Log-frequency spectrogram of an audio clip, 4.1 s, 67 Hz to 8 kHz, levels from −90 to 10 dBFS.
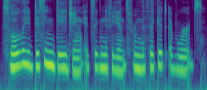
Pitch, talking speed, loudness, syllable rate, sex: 225 Hz, 130 wpm, -15 LUFS, 4.6 syllables/s, female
